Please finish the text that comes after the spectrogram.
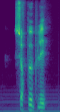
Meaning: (verb) past participle of surpeupler; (adjective) overpopulated
- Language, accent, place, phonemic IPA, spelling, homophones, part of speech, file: French, France, Lyon, /syʁ.pœ.ple/, surpeuplé, surpeuplai / surpeuplée / surpeuplées / surpeupler / surpeuplés / surpeuplez, verb / adjective, LL-Q150 (fra)-surpeuplé.wav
